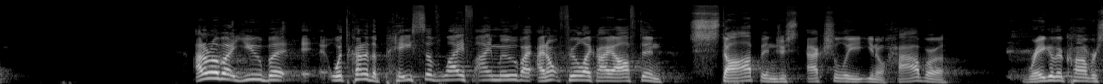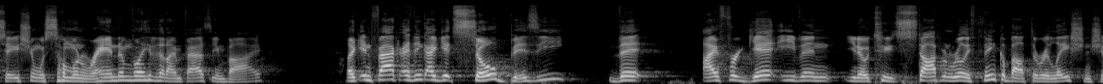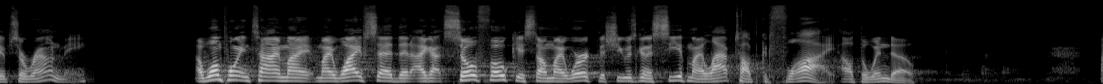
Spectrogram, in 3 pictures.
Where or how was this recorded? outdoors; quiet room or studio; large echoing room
large echoing room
